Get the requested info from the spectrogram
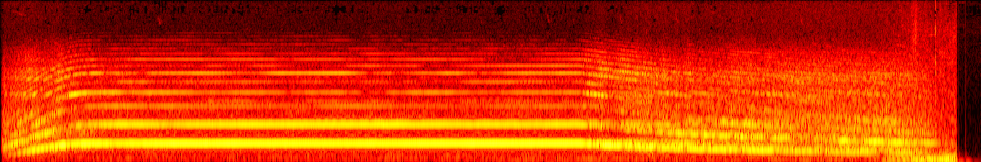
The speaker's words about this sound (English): But the news comes as sirens were heard outside, live outside Ukraine's capital city.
